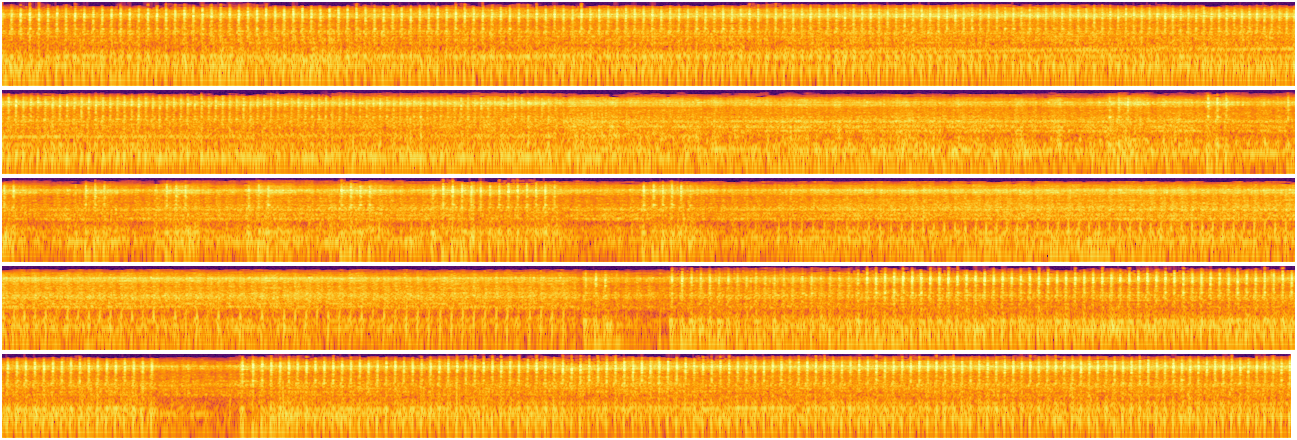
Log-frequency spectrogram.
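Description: Mini bike's small engine running under way, its pitch rising as the bike speeds up over the first several seconds. The engine sound dips briefly three times, around the middle and twice near the end.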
